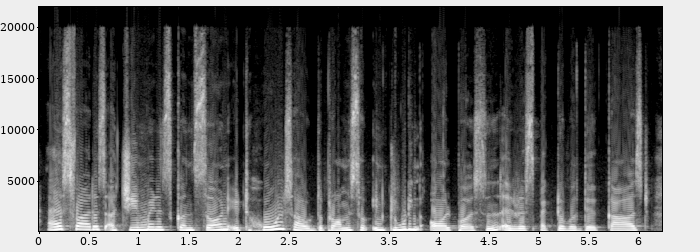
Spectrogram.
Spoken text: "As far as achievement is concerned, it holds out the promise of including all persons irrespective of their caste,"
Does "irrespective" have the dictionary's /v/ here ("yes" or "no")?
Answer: yes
